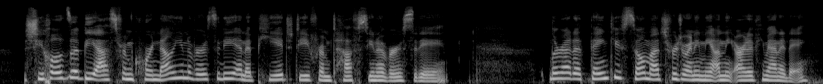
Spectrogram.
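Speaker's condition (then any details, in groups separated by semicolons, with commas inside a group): No condition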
